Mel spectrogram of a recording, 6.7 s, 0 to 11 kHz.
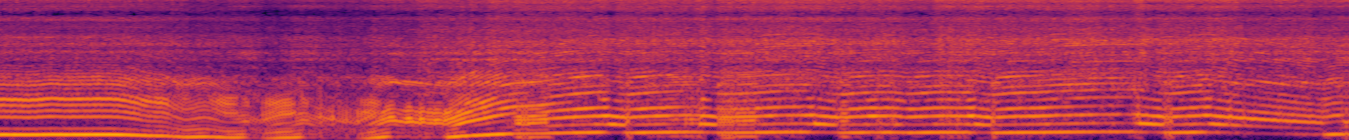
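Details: Vintage Husqvarna L65 chainsaw, lightly tuned, cutting ash: under cut load, then revs climb and hang high between cuts as the tank nears empty; owner unsure if normal or tunable, considers adjusting the high jet.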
